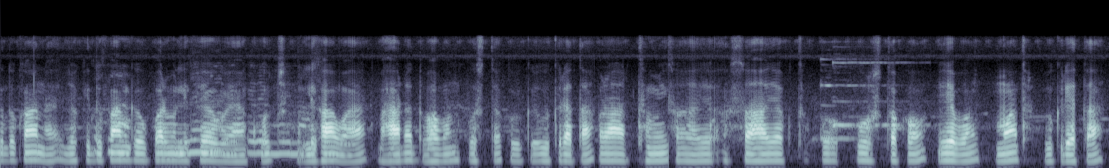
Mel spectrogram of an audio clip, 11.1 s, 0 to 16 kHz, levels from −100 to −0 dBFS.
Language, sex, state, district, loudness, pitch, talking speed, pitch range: Maithili, male, Bihar, Begusarai, -22 LUFS, 115 Hz, 95 wpm, 110-115 Hz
